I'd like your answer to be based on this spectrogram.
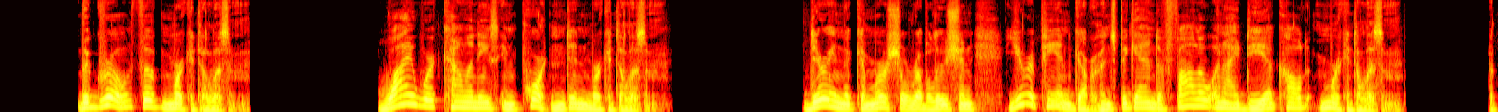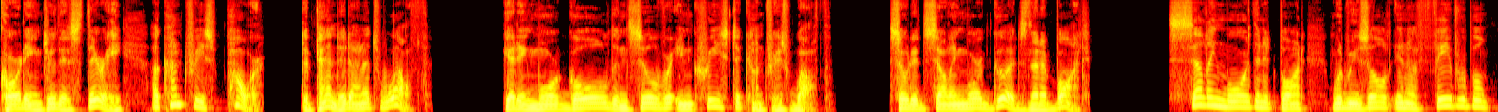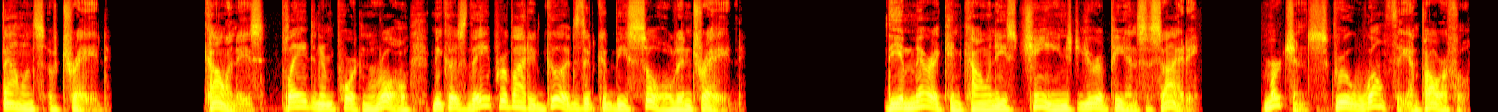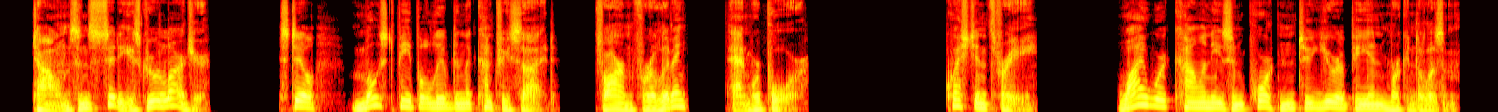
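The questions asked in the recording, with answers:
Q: Why were colonies important to European mercantilism?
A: They provided goods that could be sold in trade, which increased a country's wealth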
